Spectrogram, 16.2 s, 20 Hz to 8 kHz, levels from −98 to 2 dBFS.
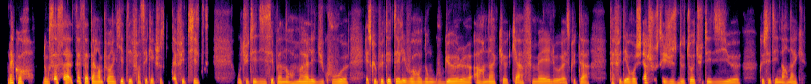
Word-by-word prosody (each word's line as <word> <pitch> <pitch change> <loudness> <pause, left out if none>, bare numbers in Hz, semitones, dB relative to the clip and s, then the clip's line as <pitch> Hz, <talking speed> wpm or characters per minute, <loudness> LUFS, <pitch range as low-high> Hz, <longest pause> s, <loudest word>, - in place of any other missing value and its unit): D'accord. 175 -3 +2 0.2
Donc 150 -1 -1
ça 180 - +6
ça 165 -2 +5
ça, 160 - +3
ça 160 0 +5
t'a 140 - +4
un 135 -1 +3
peu 155 - -2
inquiétée, 150 0 +1
enfin, 130 -1 -3
c'est 140 +2 -2
quelque 135 0 -2
chose 150 - -5
qui - - -39
t'a - - +2
fait 140 +1 0
tilt, 170 +6 0 0.7
où - - -5
tu 135 - -3
t'es 130 +1 0
dit: 135 +3 -5
«C'est 145 - +2
pas 135 - 0
normal» 140 +4 +1
et 145 - +1
du 135 +1 -7
coup, 160 +4 -2
heu, 135 -2 0 0.4
est-ce - - +3
que, 150 - +2
peut-être, 150 +2 +2
tu 150 - +3
es - - +5
allée 135 0 +4
voir 135 0 -1
dans 135 0 -3
Google, 135 +3 +1 0.2
heu- - - +2
arnaque, 135 +2 -1 0.2
CAF, - - -1
mail 140 0 0
ou 135 - -2
est-ce 75 -2 -2
que - - -6
tu - - -6
as - - +1 0.4
tu - - -4
as - - -5
fait - - -1
des 135 -1 +5
recherches 135 +9 +2
ou - - -9
c'est 140 - -1
juste 140 +2 -3
de 140 -2 -2
toi, 155 +3 +2
tu 145 - -6
t'es 135 -1 -1
dit, 135 +3 -3
heu, 125 0 -1 0.4
que - - -2
c'était 130 -2 -2
une 120 -1 0
arnaque? 125 +5 -4
140 Hz, 240 wpm, -23 LUFS, 135-150 Hz, 0.7 s, ça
